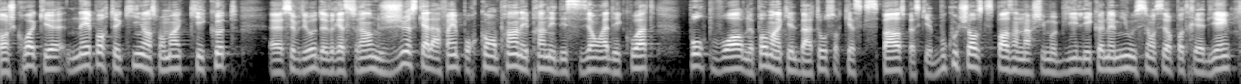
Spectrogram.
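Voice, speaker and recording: Very clean and set against a silent background, this recording has a man speaking at a very fast pace in a Quebec accent. His pitch is fairly high, with fairly even intonation. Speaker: podcast host, real estate broker. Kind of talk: episode intro monologue; podcast interview.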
